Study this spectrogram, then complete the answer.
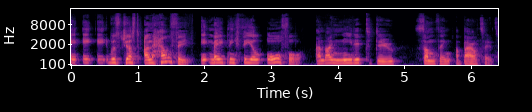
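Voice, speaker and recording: Speaking fairly slowly with a British accent, a man has a high pitch and ordinary pitch variation. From UK. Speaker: podcaster. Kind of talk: personal monologue. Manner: occasionally halting.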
